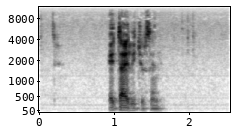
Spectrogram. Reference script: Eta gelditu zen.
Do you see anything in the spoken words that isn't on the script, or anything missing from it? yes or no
no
